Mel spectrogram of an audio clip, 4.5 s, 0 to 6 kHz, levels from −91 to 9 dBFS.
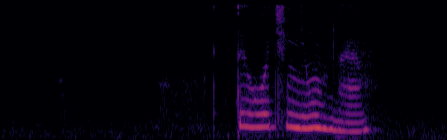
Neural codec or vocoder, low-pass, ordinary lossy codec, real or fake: none; 5.4 kHz; Opus, 24 kbps; real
